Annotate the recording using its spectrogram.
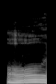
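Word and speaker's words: awl: So when you hear this word, it sounds like a word for everybody, but it actually means boring implement. Now, a word for everybody is all. And a boring implement is an all, isn't it? It's spelled with a W, A-W-L.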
